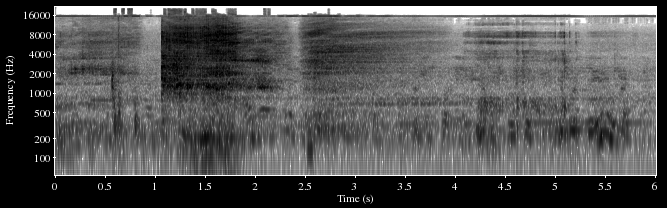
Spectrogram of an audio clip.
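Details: Very loud, harsh snoring with snorting, with voices and television sound in the background.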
